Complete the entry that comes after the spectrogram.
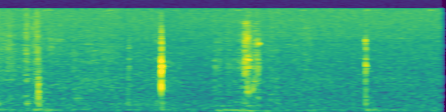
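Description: A steel multitool knife scrapes and carves a solid blue bar of soap held over a pile of shavings. A few short, dry, bright ticks and scrapes stand out against a quiet, low rumbling background, each fading almost at once.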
